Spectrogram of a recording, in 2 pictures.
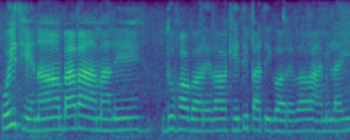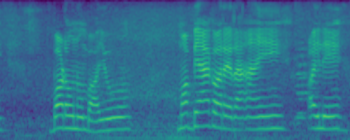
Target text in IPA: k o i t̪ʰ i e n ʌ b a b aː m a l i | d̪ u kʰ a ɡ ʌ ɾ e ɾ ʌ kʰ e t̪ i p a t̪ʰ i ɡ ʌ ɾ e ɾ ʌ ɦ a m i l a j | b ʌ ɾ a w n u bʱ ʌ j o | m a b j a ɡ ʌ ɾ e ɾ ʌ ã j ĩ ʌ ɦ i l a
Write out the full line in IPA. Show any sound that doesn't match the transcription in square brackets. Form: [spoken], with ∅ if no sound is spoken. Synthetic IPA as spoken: k o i t̪ʰ i e n ʌ b a b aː m a l [e] | d̪ u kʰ [ʌ] ɡ ʌ ɾ e ɾ ʌ kʰ e t̪ i p a [t̪] i ɡ ʌ ɾ e ɾ ʌ ɦ a m i l a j | b ʌ [ɽ] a w n u bʱ ʌ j o | m [ʌ] b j a ɡ ʌ ɾ e ɾ ʌ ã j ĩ ʌ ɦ i l [e]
